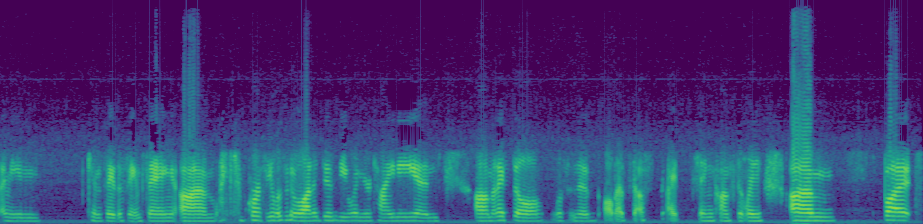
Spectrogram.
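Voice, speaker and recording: An American woman with a smoky, raspy voice, talking casually and candidly as an interview guest, with hesitant phrasing. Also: on the low side, pushed and bright, dry recording, dull audio. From small town in central Wisconsin, United States. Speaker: rock band lead singer, interview guest.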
